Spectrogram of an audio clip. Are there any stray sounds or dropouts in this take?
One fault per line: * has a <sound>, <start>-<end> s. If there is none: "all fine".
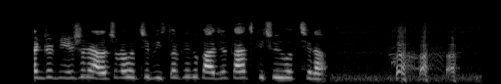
* has a laugh, 3.9-4.6 s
